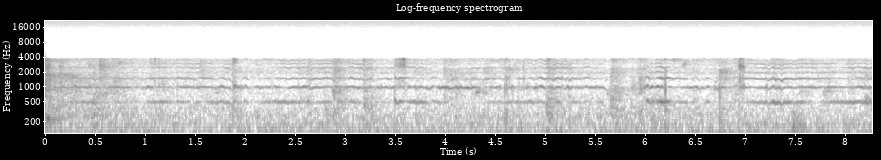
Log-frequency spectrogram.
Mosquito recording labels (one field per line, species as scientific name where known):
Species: mosquito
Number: one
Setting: cup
